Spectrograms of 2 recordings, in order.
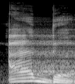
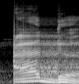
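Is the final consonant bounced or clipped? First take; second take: bounced; bounced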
